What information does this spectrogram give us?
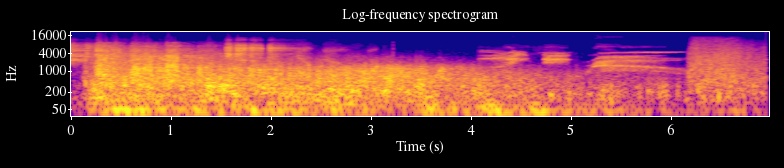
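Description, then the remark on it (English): A loud thunder-crack sound effect, made as the lightning noise before a lightning round, rolls into a heavy, sustained rumble that fills the whole stretch, easing slightly toward the end, where faint voices seem to come in underneath. “Oh, we gotta make the lightning noise first.”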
